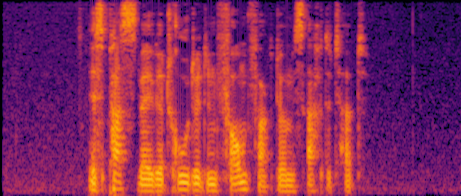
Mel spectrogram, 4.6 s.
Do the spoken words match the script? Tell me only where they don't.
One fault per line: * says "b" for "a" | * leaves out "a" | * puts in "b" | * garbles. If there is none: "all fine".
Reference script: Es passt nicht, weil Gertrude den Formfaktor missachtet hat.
* leaves out "nicht"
